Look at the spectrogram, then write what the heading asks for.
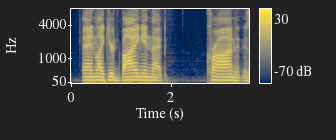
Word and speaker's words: Cron: And you're buying in that Cron, is that how you say it, and Scope can offer a jilt or something. I don't know. Nothing, man. You're a dormant fan. Crone. It's pronounced Crone.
